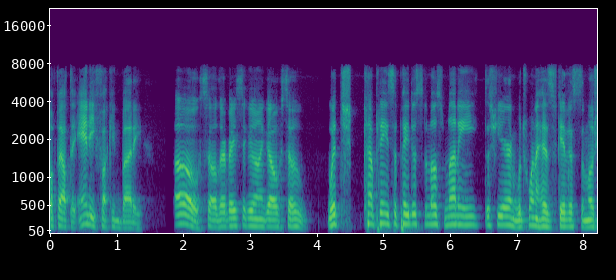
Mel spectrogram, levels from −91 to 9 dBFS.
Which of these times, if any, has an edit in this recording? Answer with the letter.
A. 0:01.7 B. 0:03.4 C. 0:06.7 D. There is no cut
A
